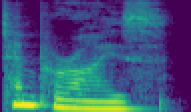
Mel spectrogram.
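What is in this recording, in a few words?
"temporize", British English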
